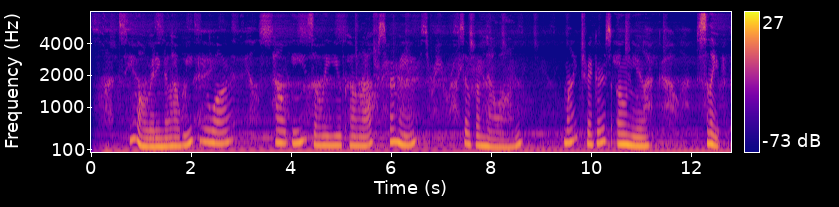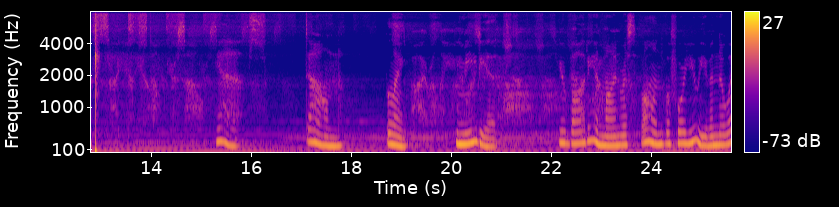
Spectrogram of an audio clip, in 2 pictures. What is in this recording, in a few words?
ASMR; Takeover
